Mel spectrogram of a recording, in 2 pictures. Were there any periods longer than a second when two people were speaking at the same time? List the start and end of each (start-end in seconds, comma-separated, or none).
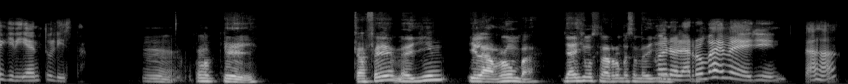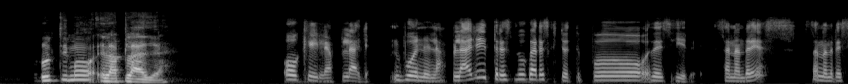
none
